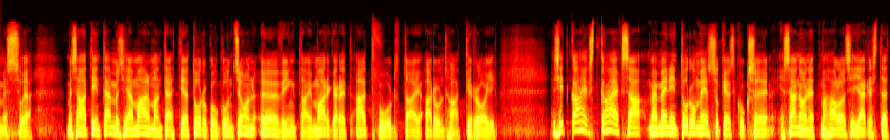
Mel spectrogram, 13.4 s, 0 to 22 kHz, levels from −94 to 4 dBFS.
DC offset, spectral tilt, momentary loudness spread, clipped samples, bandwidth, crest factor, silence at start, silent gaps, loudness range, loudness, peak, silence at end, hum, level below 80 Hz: under 0.1%; -5.5 dB/octave; 5 LU; under 0.1%; 12 kHz; 16 dB; 0 s; none; 3 LU; -17 LUFS; 0 dBFS; 0 s; none; -46 dBFS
